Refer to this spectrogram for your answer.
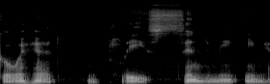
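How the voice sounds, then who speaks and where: A man speaks in a very deep, low pitch with vocal fry. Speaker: college English instructor. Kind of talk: online class announcement. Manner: slow; hesitant, many fillers.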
